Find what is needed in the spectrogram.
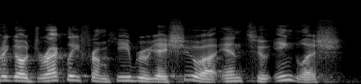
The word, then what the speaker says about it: Yeshua: But Jesus' name in Hebrew is Yeshua.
